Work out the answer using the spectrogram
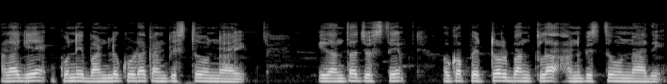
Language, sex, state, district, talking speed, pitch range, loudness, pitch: Telugu, male, Telangana, Hyderabad, 115 wpm, 145-160 Hz, -15 LUFS, 150 Hz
